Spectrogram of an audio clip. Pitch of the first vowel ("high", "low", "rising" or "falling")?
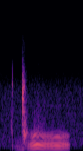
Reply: rising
